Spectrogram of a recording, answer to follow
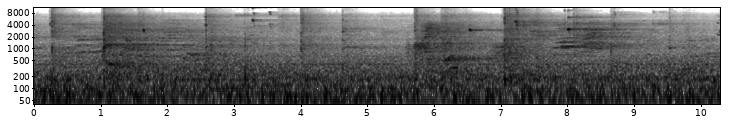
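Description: Badminton rackets striking a shuttlecock in a doubles rally, sharp hits about every second or so, ringing in a large hall.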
